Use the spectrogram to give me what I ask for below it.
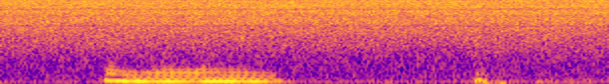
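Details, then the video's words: Sleeping cat, about thirteen years old, passed out on a beanbag after demanding butt pats all night: a single low, tonal, buzzy snore lasting about a second, then a faint short breath in a quiet room. "고양이 코골이"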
